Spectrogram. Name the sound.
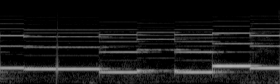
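electronic calling bell music box chime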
